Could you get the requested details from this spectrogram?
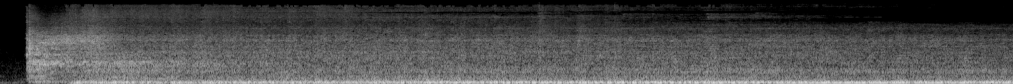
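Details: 1978 Ford F-350 V8, parked 11 years, first start with a new carburetor, new HEI distributor and an electric fuel pump: catches almost instantly and settles into an even, steady low rumble with no misses or knocks, running healthy.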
